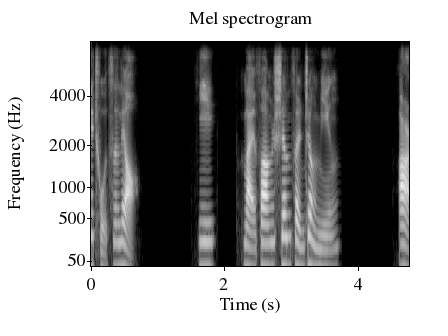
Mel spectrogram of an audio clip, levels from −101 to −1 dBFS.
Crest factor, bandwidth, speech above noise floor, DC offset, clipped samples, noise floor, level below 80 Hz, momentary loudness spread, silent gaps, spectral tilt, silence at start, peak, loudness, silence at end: 22 dB; 7.4 kHz; over 67 dB; 0.3%; under 0.1%; under -90 dBFS; -66 dBFS; 18 LU; 0.77-1.50 s, 1.90-2.18 s, 3.76-4.52 s; -3.5 dB/octave; 0 s; -2 dBFS; -23 LUFS; 0 s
